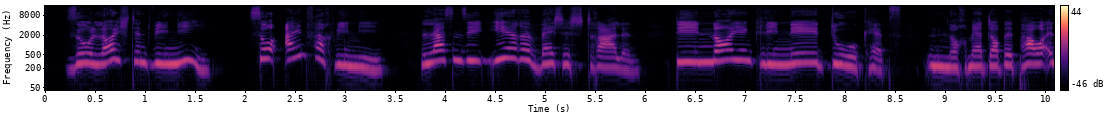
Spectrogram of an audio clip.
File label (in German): Werbung; Cleanee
